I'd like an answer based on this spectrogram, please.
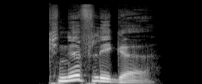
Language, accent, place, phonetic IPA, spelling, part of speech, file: German, Germany, Berlin, [ˈknɪflɪɡə], knifflige, adjective, De-knifflige.ogg
- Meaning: inflection of knifflig: 1. strong/mixed nominative/accusative feminine singular 2. strong nominative/accusative plural 3. weak nominative all-gender singular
